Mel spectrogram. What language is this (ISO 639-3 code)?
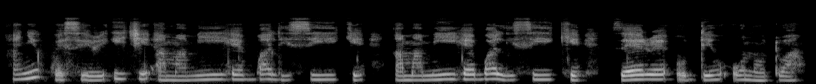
ibo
